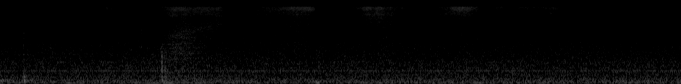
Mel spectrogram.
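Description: A young woman breathes softly close by.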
